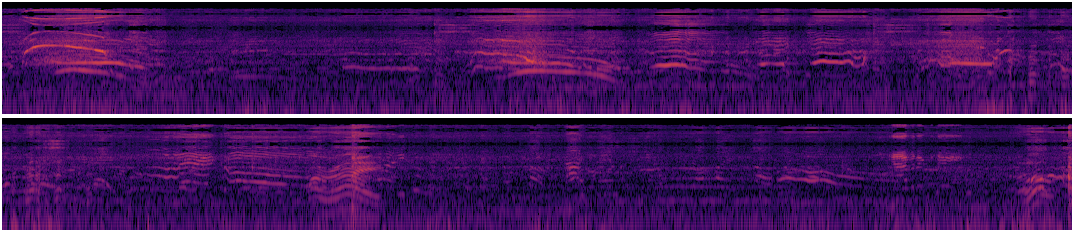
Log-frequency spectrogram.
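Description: Young riders scream and shriek with excitement nearby.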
